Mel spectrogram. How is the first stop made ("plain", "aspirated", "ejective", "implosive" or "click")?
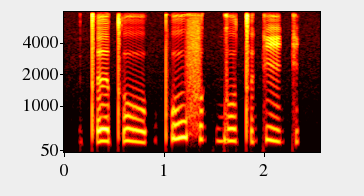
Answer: ejective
